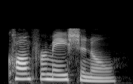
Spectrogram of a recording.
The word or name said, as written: conformational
